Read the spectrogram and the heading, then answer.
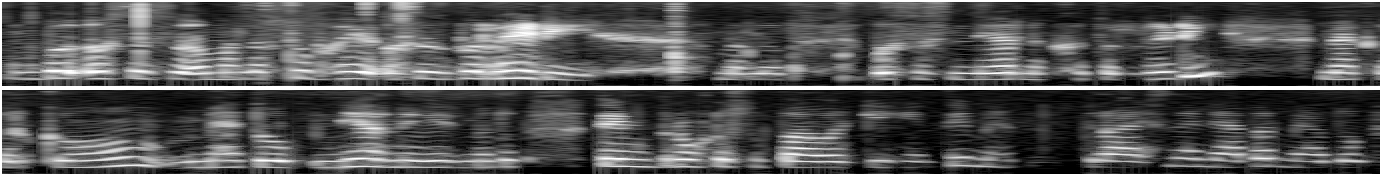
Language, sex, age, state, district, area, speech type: Kashmiri, female, 30-45, Jammu and Kashmir, Bandipora, rural, spontaneous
